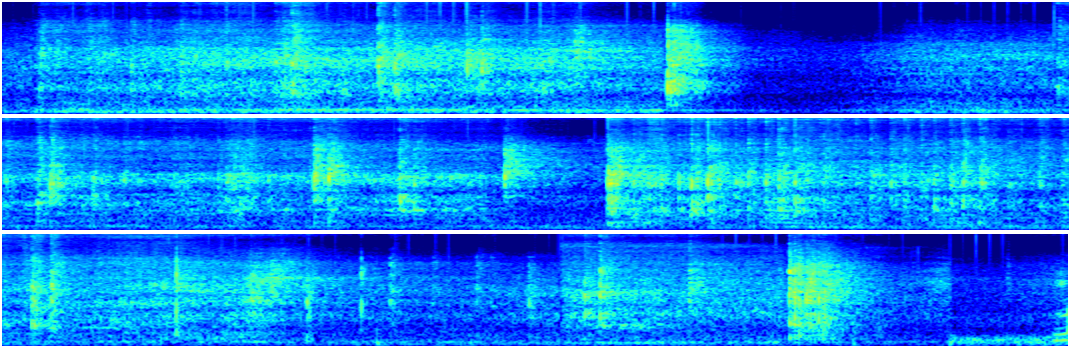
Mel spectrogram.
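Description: Skateboard wheels rolling over rough asphalt, with several sharp clacks of the board slapping the ground as tricks are popped and landed.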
